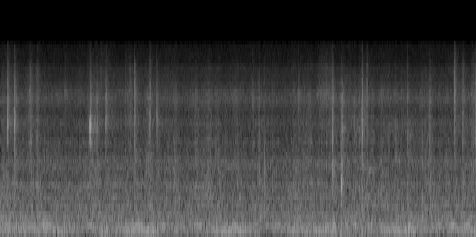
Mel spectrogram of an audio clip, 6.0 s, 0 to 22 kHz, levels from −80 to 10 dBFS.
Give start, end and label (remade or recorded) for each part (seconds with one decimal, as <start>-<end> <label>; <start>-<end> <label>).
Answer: 0.0-6.0 remade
